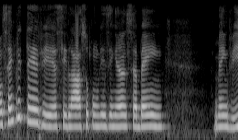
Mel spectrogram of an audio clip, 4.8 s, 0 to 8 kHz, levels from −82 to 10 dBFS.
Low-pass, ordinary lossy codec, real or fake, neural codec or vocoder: 7.2 kHz; none; real; none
